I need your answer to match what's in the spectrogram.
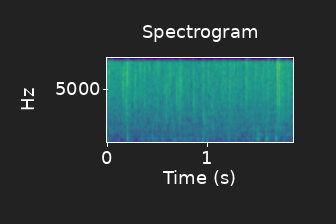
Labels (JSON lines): {"label": "biophony, pulse", "recorder": "SoundTrap 500"}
